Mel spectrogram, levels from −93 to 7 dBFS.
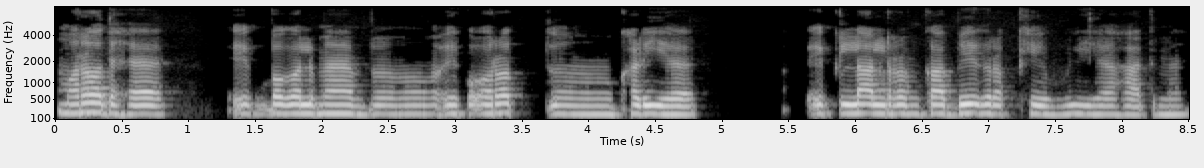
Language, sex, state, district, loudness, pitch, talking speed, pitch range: Maithili, female, Bihar, Araria, -17 LUFS, 180 Hz, 150 wpm, 175-185 Hz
